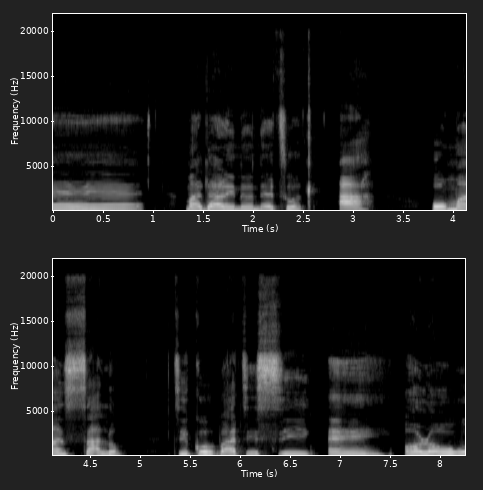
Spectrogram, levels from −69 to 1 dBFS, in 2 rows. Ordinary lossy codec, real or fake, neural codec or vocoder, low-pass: none; real; none; none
